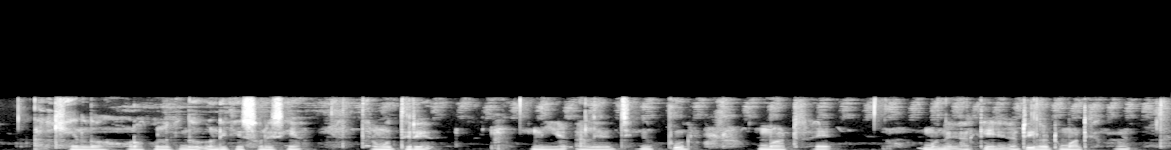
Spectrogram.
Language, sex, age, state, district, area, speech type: Santali, male, 18-30, West Bengal, Uttar Dinajpur, rural, spontaneous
